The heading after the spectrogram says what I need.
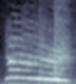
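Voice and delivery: very high, loud drawn-out squeal; sky-high gleeful cheer; excited cheer. Shown as a demonstration. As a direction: whoop to get the dog worked up. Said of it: "I'm doing exciting things".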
